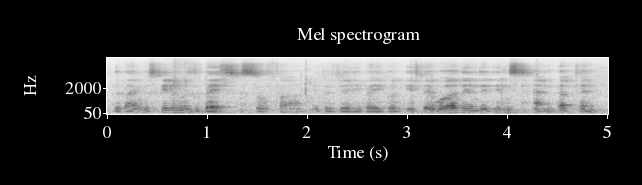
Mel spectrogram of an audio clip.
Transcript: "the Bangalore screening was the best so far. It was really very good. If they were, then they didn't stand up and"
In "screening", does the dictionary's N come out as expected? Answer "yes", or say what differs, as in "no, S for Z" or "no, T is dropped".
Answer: no, L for N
